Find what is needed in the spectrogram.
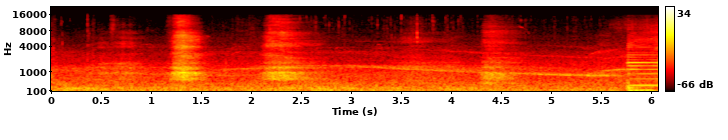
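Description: Quiet outdoor air with a few short breathy exhalations and a faint distant siren that rises, then slowly falls away. Music comes in just at the end.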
